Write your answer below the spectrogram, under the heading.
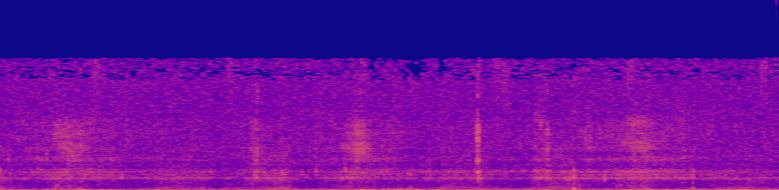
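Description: Rowing shell underway: wind on the microphone over water rushing past the hull, with the oars' swish and clunk swelling in a rhythm about every two seconds, once per stroke.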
